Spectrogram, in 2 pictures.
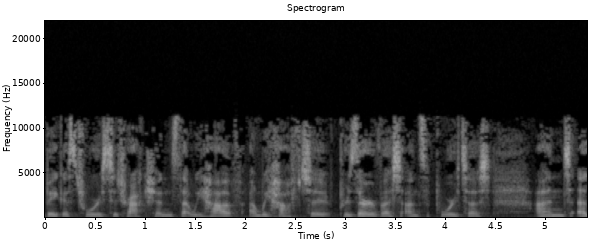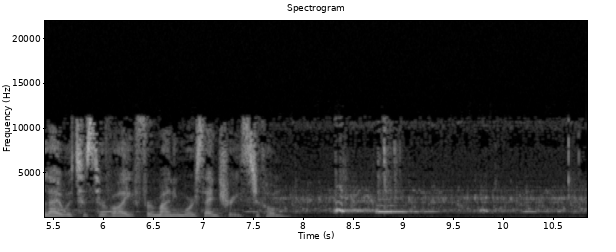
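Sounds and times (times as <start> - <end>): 
speech: 0.0 - 8.0
sustained whistle-like cuckoo clock chime tone: 5.6 - 10.8
cuckoo clock ticking: 8.3 - 10.8.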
